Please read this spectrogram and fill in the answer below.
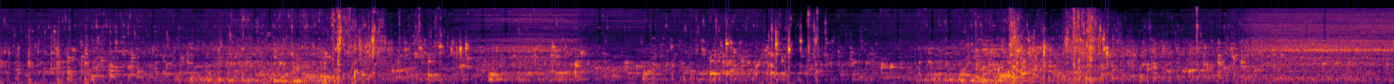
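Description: Exhaled breath bubbling out of a scuba regulator underwater, in two long gurgling exhalations.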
